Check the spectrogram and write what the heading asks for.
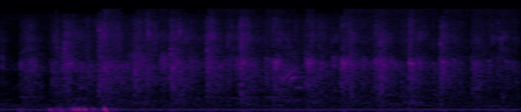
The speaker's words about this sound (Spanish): Denle un aplauso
